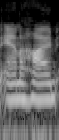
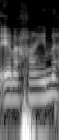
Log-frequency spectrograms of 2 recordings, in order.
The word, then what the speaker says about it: Anaheim: In the city of Anaheim, and it was officially open to the public. – It's pronounced Anaheim.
